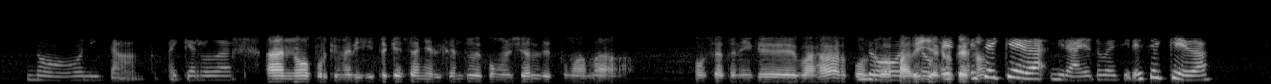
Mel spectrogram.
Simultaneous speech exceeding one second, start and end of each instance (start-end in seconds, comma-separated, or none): 8.6-9.9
